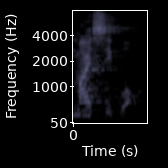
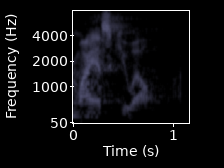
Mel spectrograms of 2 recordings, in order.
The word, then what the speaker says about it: MySQL: open SSH and you need MySQL or MySQL Chef doesn't really care how you pronounce it actually as long as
